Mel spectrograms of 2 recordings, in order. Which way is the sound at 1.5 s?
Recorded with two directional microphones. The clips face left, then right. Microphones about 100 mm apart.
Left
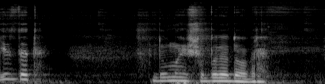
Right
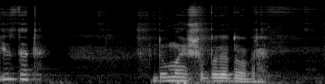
65° right (ahead or behind).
